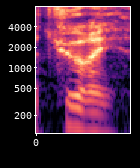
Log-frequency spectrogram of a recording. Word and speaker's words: Thurey: ce à quoi donc ça se passe à thuré tuerait c'est une commune de bourgogne et il ya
